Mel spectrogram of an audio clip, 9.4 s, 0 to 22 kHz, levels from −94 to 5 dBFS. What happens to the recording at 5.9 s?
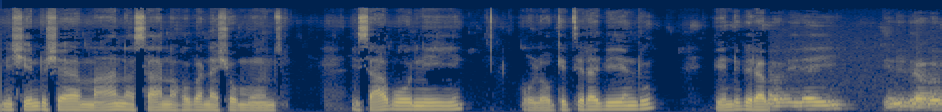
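At 5.9 s the speech carries straight through with no dropout, click, distortion or other audible fault.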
